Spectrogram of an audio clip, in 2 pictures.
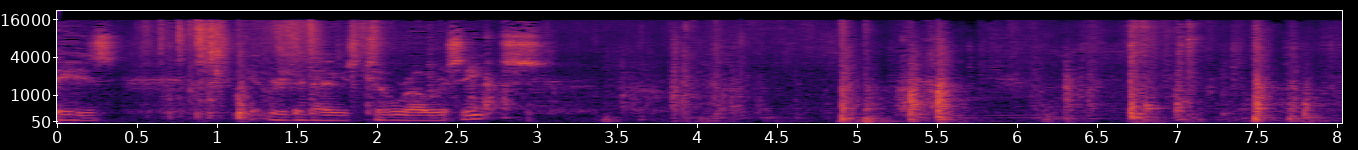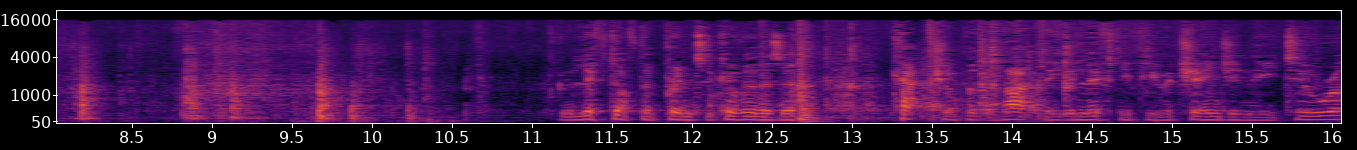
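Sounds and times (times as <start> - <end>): plastic scraping on tabletop: 8.8 - 10.2.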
